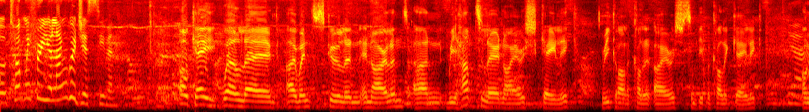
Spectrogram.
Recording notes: Live from the Polyglot Gathering in Berlin. There are opportunities to listen in to the fabulous language introductions. I also brought my microphone to several new people. Languages heard on this show: German, Esperanto, Spanish, French, Indonesian, Greek, English.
